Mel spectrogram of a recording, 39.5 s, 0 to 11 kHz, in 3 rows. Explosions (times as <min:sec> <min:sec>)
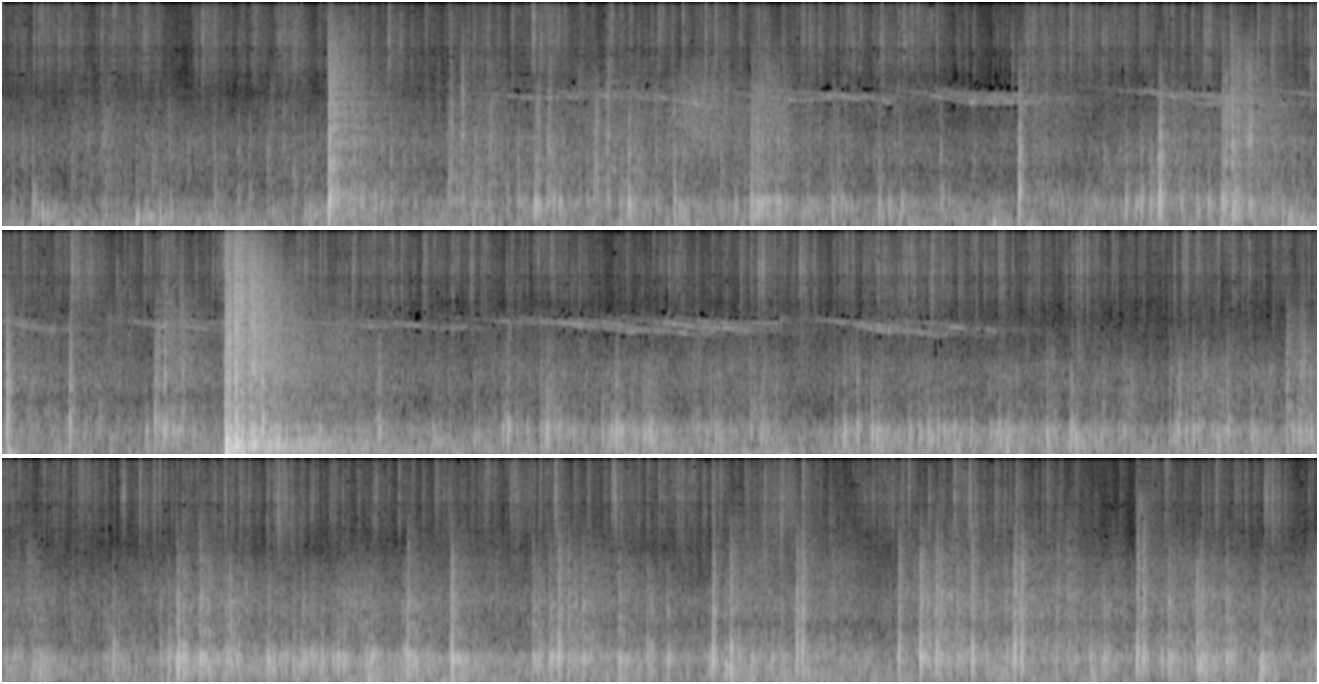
0:15.4 0:17.2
